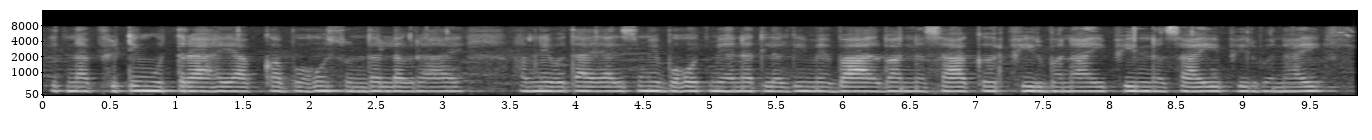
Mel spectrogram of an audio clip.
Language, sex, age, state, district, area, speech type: Hindi, female, 18-30, Uttar Pradesh, Prayagraj, rural, spontaneous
